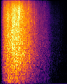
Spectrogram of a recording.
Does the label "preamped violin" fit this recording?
No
